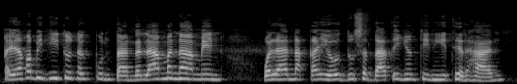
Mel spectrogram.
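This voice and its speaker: A woman's voice: fairly high pitch, fairly even intonation, moderate pace, sharp tone. A woman with a Filipino accent playing a protective, wounded young elder sister in a radio drama. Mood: reproachful.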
